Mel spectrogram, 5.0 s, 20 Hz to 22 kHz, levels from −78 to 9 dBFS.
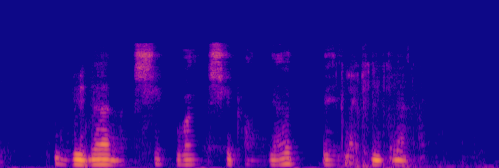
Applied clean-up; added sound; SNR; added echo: neural mask model DeepFilterNet 3.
